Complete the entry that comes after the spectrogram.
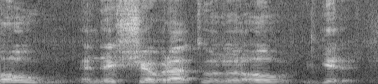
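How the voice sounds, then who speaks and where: At a very fast pace, a man speaks at a medium pitch through noticeable background noise and audible room echo. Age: 80s+. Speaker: church deacon. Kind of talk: oral history interview.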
